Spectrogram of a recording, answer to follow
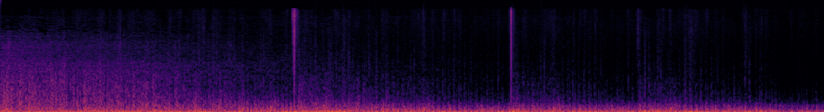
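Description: Explosion sound effect's low, rumbling tail, dulling steadily as its higher part fades out, with two short clicks about three and five seconds in.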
